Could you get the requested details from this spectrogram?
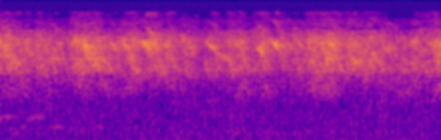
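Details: A sparrow chorus of rapid, high, overlapping chirps that stays steady and busy for the whole stretch.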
